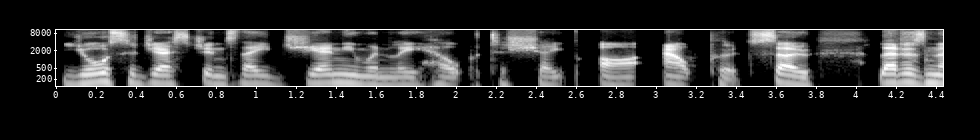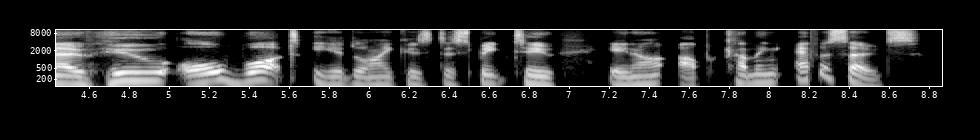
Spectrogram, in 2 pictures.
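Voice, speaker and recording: A man's voice: mid-range voice, normal speed, no echo, clean studio sound. A man hosting a business podcast, introducing the show and asking questions in a friendly, conversational way. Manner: friendly, conversational, some restarts. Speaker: podcast host, interviewer.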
